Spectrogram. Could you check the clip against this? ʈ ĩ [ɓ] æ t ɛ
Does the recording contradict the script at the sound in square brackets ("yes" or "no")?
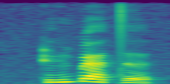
no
